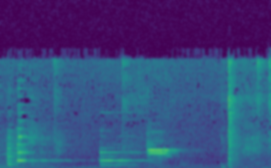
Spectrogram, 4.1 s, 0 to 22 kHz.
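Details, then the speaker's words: Startup chimes and clicks as a bedside multi-parameter patient monitor (NIBP, SpO2, temperature) powers on after a long press of the power button; patient monitor startup tones. "Power button के लिए यहाँ पे button दे रखा है एक जो कि long press करोगे तो ऑन हो जाता है।"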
